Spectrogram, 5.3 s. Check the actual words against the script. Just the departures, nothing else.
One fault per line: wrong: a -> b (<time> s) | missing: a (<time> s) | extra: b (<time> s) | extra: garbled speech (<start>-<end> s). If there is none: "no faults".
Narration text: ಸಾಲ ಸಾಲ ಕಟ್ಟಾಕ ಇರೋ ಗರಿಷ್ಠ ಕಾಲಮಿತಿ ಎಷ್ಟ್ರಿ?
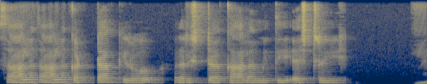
no faults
